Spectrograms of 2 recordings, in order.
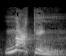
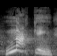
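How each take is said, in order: Both takes have the same delivery.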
